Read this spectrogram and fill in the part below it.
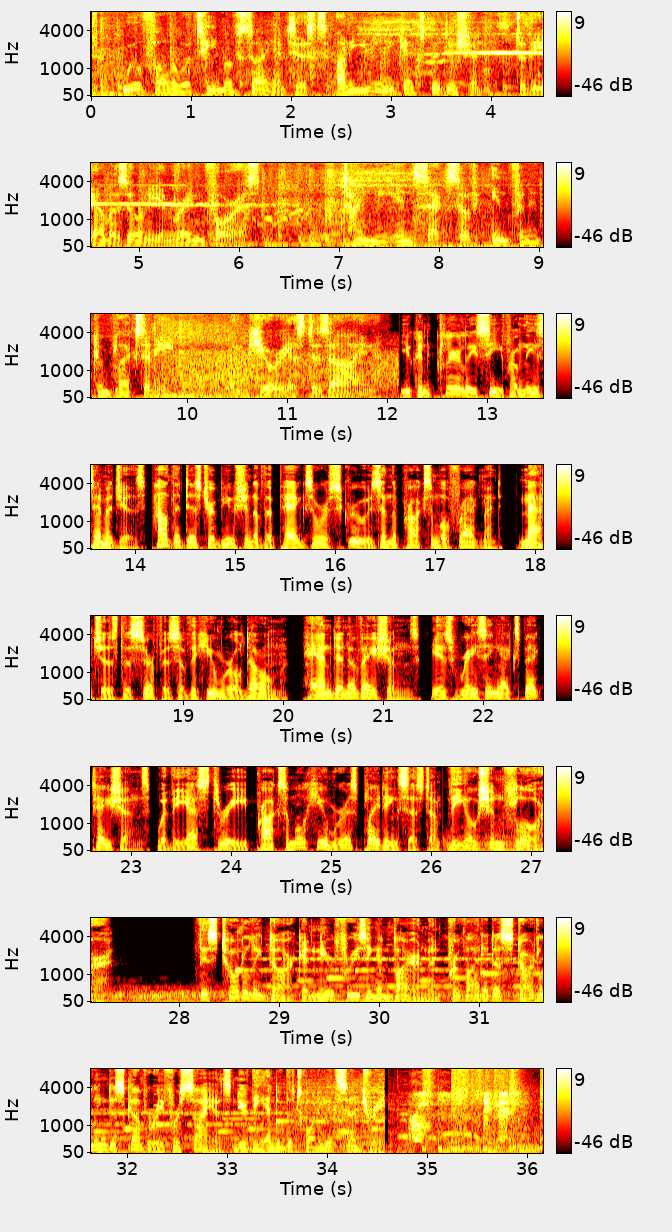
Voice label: NARRATION DEMO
